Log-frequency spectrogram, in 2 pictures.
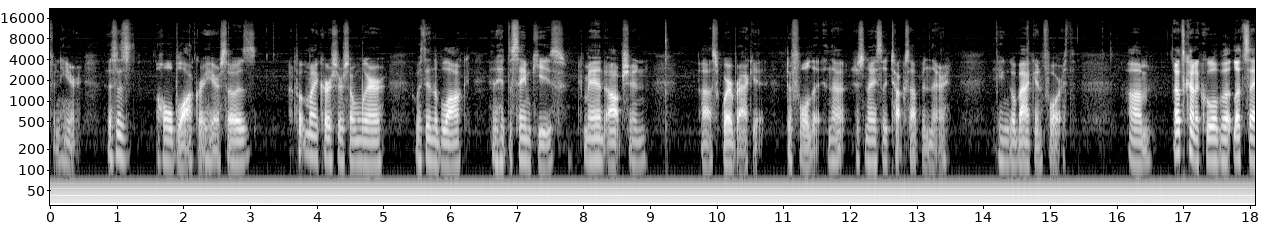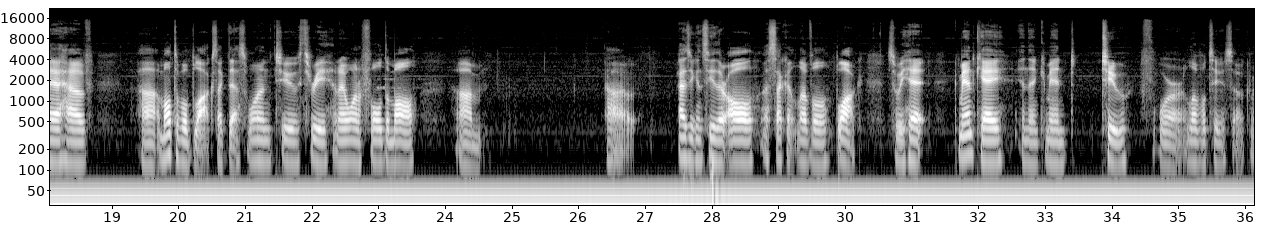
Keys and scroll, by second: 9.2 alt+super+[, 13.3 alt+super+], 14.2 alt+super+[, 14.6 alt+super+].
